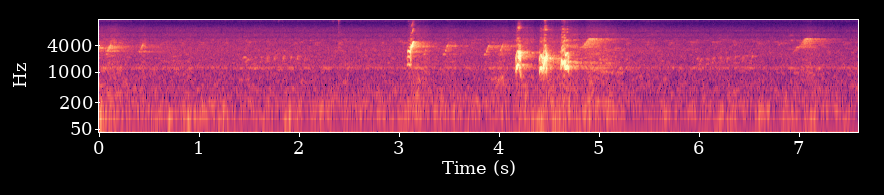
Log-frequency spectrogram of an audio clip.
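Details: Caged bulbul in a singing duel with wild birds, recorded 3 October 2021: short bright chirped notes, then a loud burst of clipped, warbling phrases around the middle, with a faint rising whistle near the end; quiet between phrases.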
